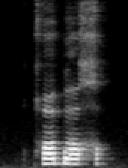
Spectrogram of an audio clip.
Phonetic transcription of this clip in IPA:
qʰʊɓʌχ

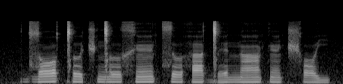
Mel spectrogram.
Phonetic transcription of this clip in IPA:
d͡zɔǀɤt͡ʃŋ͡ǀɤ xɛ̃t͡sɤhaɡ͡ǀɛ nãkɛ̃t͡ʃʰɔj

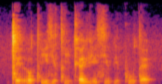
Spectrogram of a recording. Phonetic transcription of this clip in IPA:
ǀero tʼizʲʌ tʼikʼɛ vʲe sʲupʲo pʼutɛ

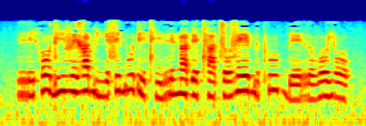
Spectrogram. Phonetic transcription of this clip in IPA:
ri˨hoː˦˨diː˦ve˦ ɣa˦bi˨ɲɪ˨ si˦buː˦ɗiː˨tʰĩ˨ rɪ˦ŋa˦˨ ɗe˨tʰa˨t͡so˨˦ zeː˦bɪ˨pʰuː˦ ɡ͡beː˨rʊ˨βoː˦jo˦˨

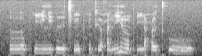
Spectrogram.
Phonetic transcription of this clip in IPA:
lːopʰiː lʲepɨːt͡sʼĩ pʰĩkʼʉħɛ̃ni ɾʲõːpʼiːħolʲkʰuː

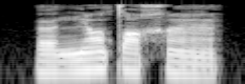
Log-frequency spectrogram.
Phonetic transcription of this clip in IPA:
œnĩtˤi χæ̃

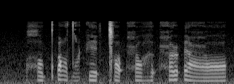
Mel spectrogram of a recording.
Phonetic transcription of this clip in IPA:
χɔkʷʼɛdˤe keʔǀɒʔ ħɔɦəʔħə˞ʔɛ ʕɒ

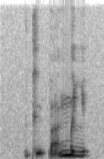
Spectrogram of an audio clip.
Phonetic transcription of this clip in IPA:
kʲo̰pa̰ŋməʎ

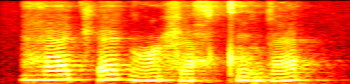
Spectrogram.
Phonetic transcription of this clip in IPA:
ɦæ˦˥t͡ʃʼɛ˦˥ɡɔ̃˩˧ʂɛ˩˧ħ tʼẽ˧˩˧ɡæ˩˧

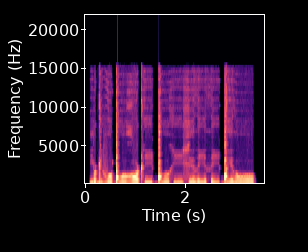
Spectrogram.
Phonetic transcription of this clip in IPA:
jʊɖivoɡ͡ǃoː ɣɔʈʰiː ɡ͡ǃʊːxiːxɪðiː θiːɡ͡ǃeðoː

